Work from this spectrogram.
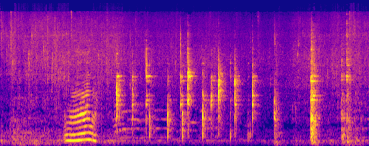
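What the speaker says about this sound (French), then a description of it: "je vais commencer par mettre mon poireau, mon fenouil et ma courgette" Leek, fennel and courgette hitting a hot wok of olive oil, a steady sizzle broken by a string of clattering stirs and scrapes, close, with one brief spoken word.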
